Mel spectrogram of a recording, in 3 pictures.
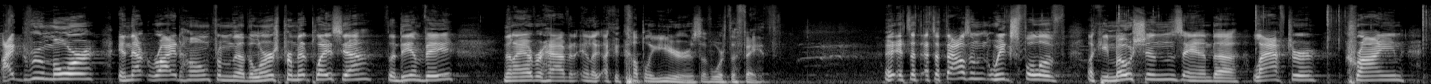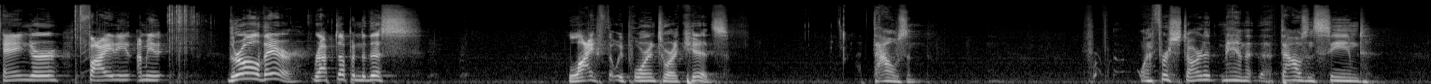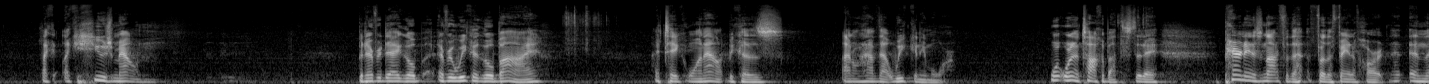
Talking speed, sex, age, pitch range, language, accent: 160 wpm, male, 40-59, 115-190 Hz, English, American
